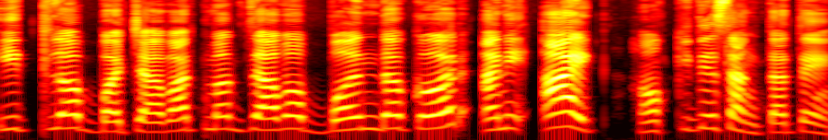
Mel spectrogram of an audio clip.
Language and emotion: Goan Konkani, angry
